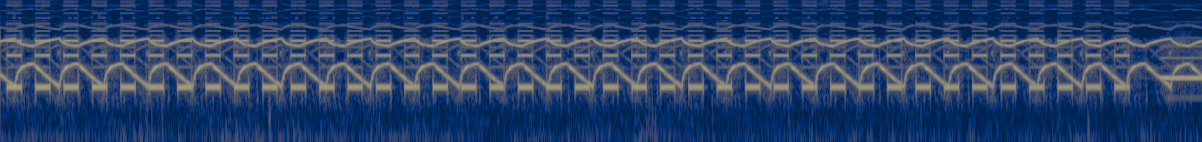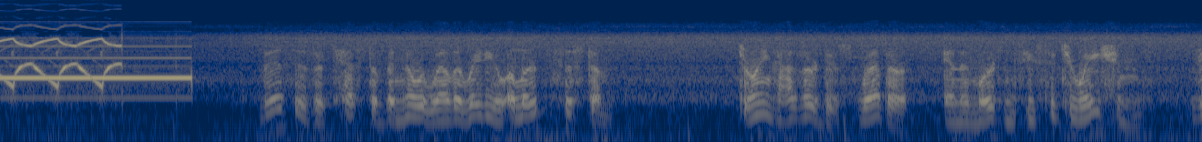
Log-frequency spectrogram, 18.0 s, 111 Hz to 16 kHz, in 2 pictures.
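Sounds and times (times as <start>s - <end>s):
rapid steady beeping: 0.0s - 10.5s
rising siren-like sweep: 0.0s - 10.5s
steady single alarm tone: 0.0s - 10.5s.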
